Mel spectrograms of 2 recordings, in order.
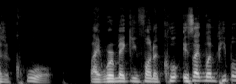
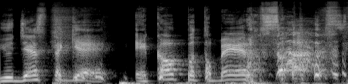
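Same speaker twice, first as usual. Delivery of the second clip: put-on thick Italian accent, higher pitch; 6 semitones higher than usual. Answering a question as Italian Robert Malone: Italian-accented Robert Malone. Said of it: "Italian Robert Malone".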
